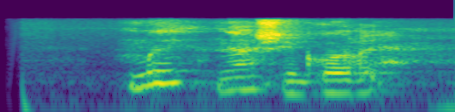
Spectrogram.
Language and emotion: Russian, sad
